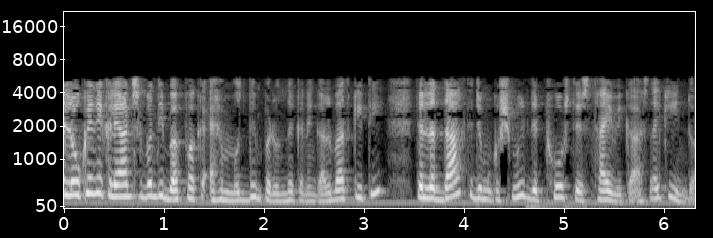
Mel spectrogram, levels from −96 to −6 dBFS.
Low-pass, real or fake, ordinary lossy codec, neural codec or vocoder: 5.4 kHz; real; none; none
